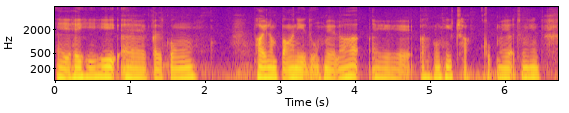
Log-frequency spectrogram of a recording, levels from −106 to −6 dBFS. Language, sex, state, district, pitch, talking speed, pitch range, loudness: Mizo, male, Mizoram, Aizawl, 105 Hz, 190 wpm, 100-110 Hz, -21 LUFS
